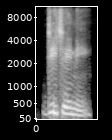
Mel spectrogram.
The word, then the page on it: detainee: Indian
